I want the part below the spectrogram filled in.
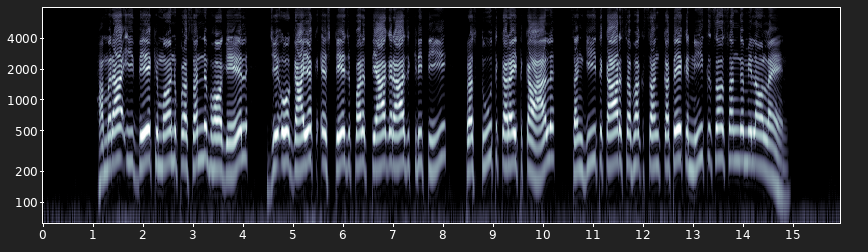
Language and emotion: Maithili, happy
